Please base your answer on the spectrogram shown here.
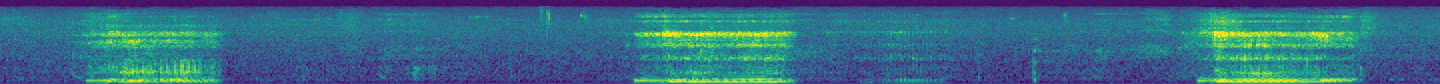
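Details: Sleeping Basset Hound named Gracie indoors, three long rumbling, rattling snores about every three and a half seconds, with a softer snort between them.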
